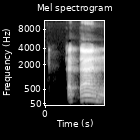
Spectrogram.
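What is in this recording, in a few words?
"katan", Malay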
